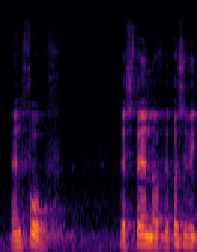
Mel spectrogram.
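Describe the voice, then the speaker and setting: Speaking at a fairly slow pace, a man with a Tahitian French accent shows ordinary pitch variation. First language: Tahitian or French. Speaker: church leader. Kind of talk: keynote speech. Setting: conference hall with audience. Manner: halting.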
